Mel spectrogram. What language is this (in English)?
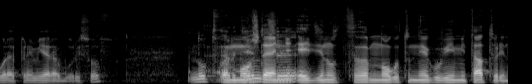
Bulgarian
